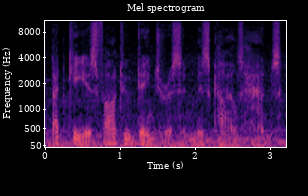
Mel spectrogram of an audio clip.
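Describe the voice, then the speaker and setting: An actor playing a vigilante's loyal, concerned ally in a video game, earnest and questioning. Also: male voice, very deep voice, animated, normal speed, music in the background.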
